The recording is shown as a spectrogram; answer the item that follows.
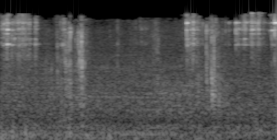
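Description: A bunch of keys jingling in a hand as it turns a lever door handle, in short jingles near the start, about half a second in, and again near the end.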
